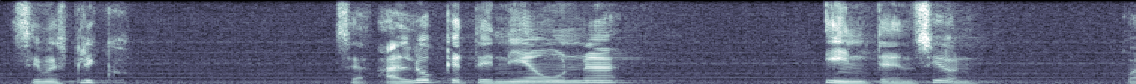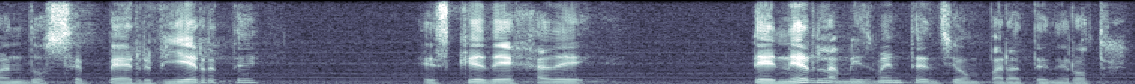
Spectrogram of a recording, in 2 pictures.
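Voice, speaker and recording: A leadership course is taught sermon-style by a man with a northern Mexican Spanish accent who often checks with his audience and lists things in repeated phrases. His voice is medium in pitch, with a little hiss or hum on the recording.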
